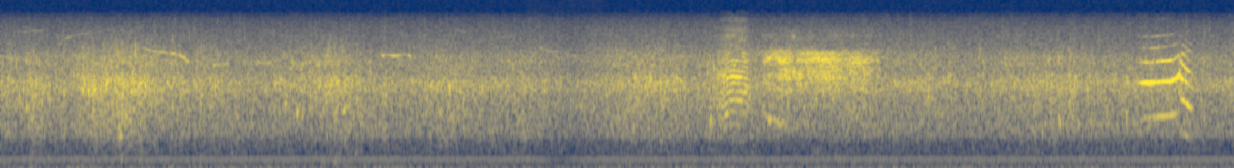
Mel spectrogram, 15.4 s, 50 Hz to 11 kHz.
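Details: J Pod orcas heard on the Point Robinson hydrophone on December 14, 2021: faint, scattered squeaky upswept calls over a steady hiss of underwater noise, with a brief louder rising whistle near the end and a low constant hum.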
